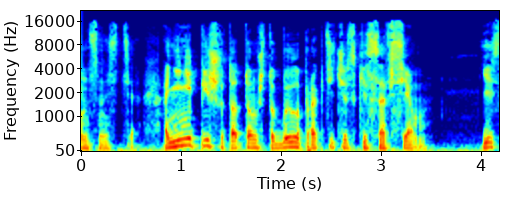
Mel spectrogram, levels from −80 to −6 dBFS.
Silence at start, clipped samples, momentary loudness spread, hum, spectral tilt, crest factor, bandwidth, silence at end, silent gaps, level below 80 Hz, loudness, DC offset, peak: 0 s; under 0.1%; 12 LU; none; -4.5 dB/octave; 14 dB; 16.5 kHz; 0 s; none; -40 dBFS; -21 LUFS; under 0.1%; -8 dBFS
